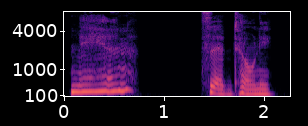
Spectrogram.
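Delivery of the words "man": goofy. A narrator's reading. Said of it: "giving a goofy smile".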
